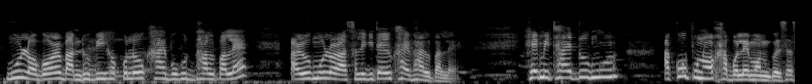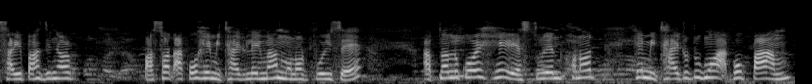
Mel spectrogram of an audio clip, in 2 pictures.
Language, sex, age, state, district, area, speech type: Assamese, female, 45-60, Assam, Sivasagar, urban, spontaneous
